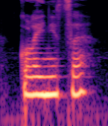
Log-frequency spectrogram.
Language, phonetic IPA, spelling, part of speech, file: Czech, [ˈkolɛjɲɪt͡sɛ], kolejnice, noun, Cs-kolejnice.ogg
- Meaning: rail (metal bar)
